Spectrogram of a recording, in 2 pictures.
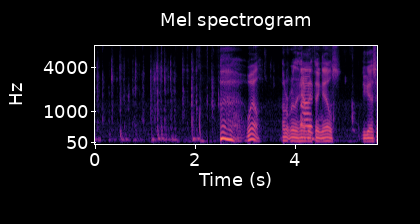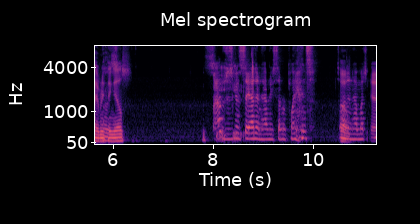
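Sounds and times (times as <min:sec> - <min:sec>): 
typing on a computer keyboard: 0:00.0 - 0:02.5
speech: 0:02.5 - 0:06.4, 0:07.8 - 0:11.2.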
